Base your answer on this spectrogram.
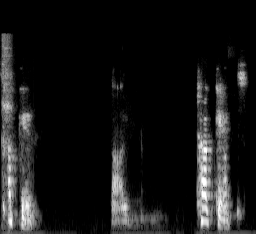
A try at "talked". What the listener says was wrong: No, la E no se pronuncia. Tiene que decirme la letra con la que van a pronunciar. Es una T. El final de esta palabra es K, ¿cierto? K está en el primer grupo, en este grupo que está aquí.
